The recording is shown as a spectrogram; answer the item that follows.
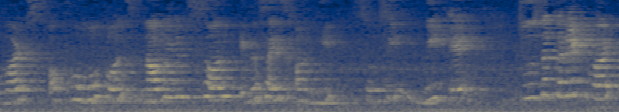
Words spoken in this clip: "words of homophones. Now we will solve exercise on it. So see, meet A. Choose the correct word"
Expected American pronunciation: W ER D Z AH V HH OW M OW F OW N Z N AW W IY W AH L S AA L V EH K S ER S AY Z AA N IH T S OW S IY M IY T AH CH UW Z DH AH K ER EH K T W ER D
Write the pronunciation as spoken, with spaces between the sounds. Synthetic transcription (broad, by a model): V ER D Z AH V HH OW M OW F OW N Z N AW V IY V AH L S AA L EH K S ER S AY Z AA N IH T S OW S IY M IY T AH CH UW Z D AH K ER EH K T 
